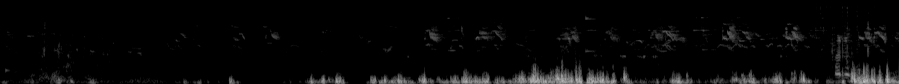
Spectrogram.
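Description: Small birds chirping from about three and a half seconds in, over a low, uneven rumble that starts about three seconds in and is the loudest sound.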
